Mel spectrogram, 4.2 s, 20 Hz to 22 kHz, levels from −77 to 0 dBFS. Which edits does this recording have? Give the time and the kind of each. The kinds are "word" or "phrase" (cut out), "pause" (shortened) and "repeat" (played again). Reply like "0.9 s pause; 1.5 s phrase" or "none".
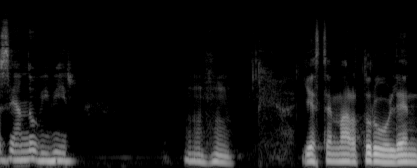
none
